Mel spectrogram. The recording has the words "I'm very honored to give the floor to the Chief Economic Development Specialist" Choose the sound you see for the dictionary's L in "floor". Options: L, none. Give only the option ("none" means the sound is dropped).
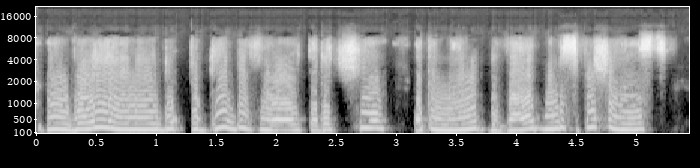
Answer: none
